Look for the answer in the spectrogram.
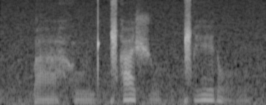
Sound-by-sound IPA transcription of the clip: ɓ a˩ h õ˩ d ǁʰ a˥ ʃ u˩ ɖ ɡ͡ǁ e˥ ɾ o˩

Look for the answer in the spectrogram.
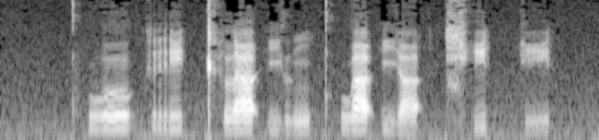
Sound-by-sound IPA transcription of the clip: kʰ w oː˥˩ k r i˥˩ t̚ kʰ l a˥˩ ʔ j ɯ˦˥ ŋ kʰ w a˥˩ ʔ j a˨˩ ʔ t͡ɕʰ i˥˩ t̚ k i˥˩ t̚

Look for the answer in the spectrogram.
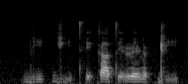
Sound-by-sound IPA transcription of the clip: b iː˨˦ k ɡʱ ḭ˩˧˩ t̪ʰ ḛ˨˦ k a˩˧˩ t ḛ˨˦ ɭ e˨˦ ɳ ə˩˧˩ k ɖ ḭ˩˧˩

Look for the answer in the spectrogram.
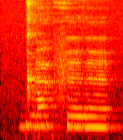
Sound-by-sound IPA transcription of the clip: ɡ ɨ˧ ɾ ɔ̃˧ k f ũ˧ ɣ ũ˧

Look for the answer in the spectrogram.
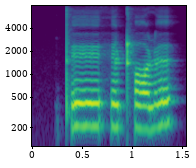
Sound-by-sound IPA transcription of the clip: pʼ øː h ø ʈʰ ɔ ɳ ɵ

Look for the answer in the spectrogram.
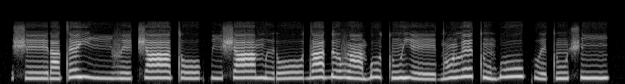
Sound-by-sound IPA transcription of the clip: ʃ eː˨ ɾ a˨ t ɛ˦ j iː˨ v e˨ t͡ʃ aː˦ t oː˧ k͡p i˧ ʃ aː˦ m ɨ˨ ɾ oː˧ d a˦ ɗ ə˧ v ã˨ ɓ o˦˨ t ũ˧ j eː˨ d ɔ̃˧ l ɛ˦ t ũ˨ ɓ oː˦ kʷ e˨ t ũ˧ ʃ ĩ˦

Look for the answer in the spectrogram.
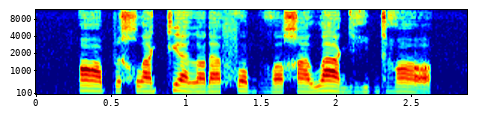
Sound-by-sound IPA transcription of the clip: ɑ p i χ w a kʲ a l ɒ ɾ a f ɔ bʱ ɔ χ a w a ɡʱ i ɡʱ ɑ

